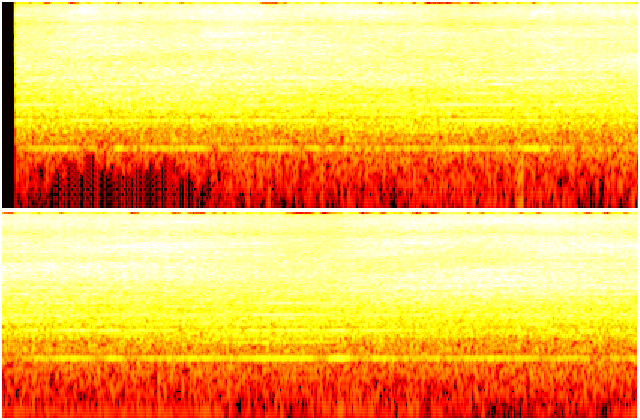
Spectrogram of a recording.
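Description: Small angle grinder fitted with a sanding disc, running steadily with a constant whine as it sands along a wooden slingshot-rifle stock.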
